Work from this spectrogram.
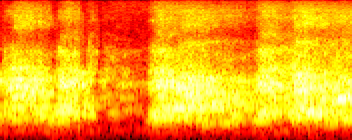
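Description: Small dogs barking close by in two long, loud bursts of rapid, high-pitched yapping separated by a brief pause, with no talk over them.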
